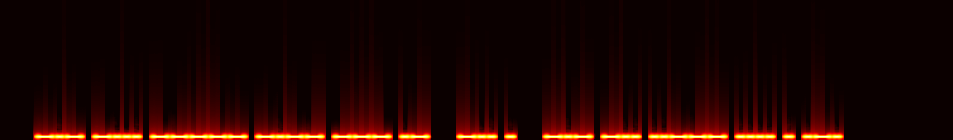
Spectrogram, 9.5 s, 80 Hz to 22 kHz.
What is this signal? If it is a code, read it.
Morse code, heard as a keyed tone, about 25 wpm, 700 Hz. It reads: KB0YOA DE KD2HER
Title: USA Callsign DE Callsign - 6 Characters - 25wpm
